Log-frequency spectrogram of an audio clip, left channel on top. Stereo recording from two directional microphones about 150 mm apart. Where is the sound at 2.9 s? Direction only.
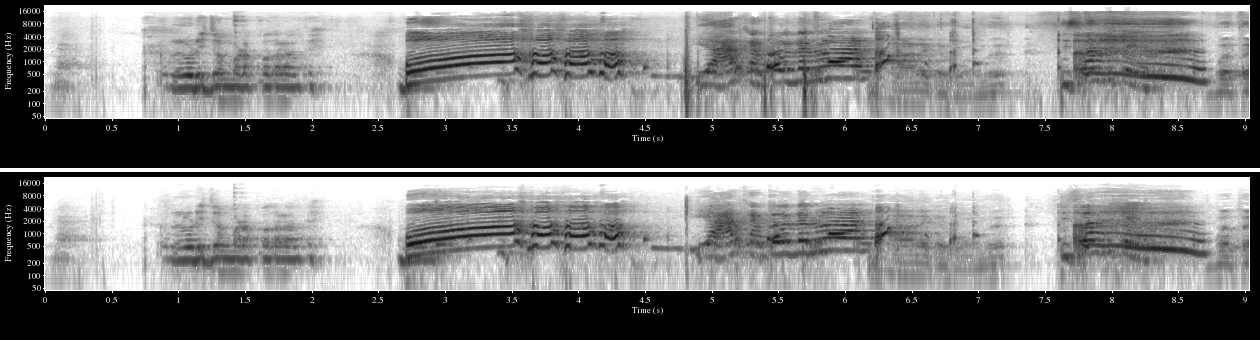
50° left (ahead or behind).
